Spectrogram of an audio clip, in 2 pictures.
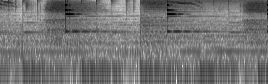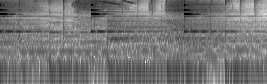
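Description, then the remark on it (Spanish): A small bell rings five times at a steady pace, about every second and a half. Each bright, high strike fades slowly over a low, continuous background rumble. “Olvídate de todo, especialmente de la maldita campanilla.”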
